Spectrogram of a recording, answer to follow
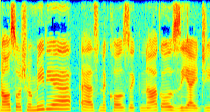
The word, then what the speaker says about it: Zignago: social media as Nicole Zago Zig n a o it's pronounced Zago like lasagna um you can find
